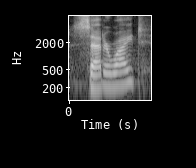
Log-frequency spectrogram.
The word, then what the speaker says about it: Satterwhite: Next, I have Kristen Satterwhite. Did I pronounce that correctly?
